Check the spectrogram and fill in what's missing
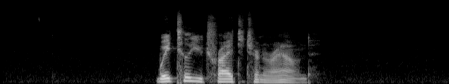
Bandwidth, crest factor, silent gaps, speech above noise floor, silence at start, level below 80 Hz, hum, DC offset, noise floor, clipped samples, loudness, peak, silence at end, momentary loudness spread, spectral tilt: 12 kHz; 22 dB; none; 44 dB; 1.55 s; -56 dBFS; none; under 0.1%; -63 dBFS; under 0.1%; -20 LUFS; -2 dBFS; 1.45 s; 18 LU; -7 dB/octave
